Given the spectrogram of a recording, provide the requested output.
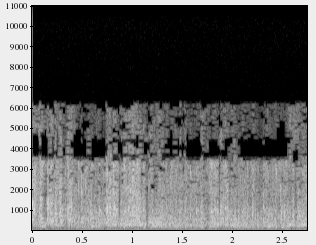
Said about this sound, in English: Got a chainsaw. It's like a leaf blower. That's a chainsaw.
